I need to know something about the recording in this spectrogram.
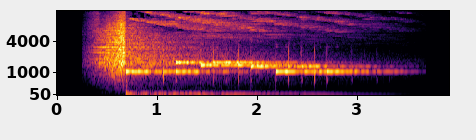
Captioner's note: chiming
